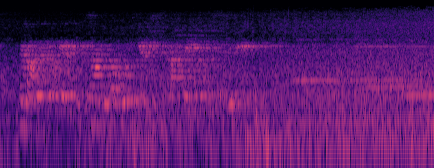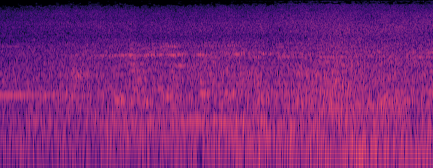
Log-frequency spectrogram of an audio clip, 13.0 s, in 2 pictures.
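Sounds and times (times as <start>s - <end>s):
electric train passing: 3.2s - 13.0s.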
